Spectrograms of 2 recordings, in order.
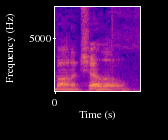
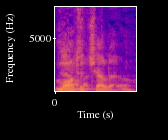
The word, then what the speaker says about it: Monticello: So I called Monticello, and talked to the gentleman- Monticello. Monticello.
